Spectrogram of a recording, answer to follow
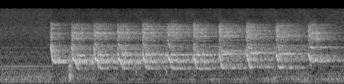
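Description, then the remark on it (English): A young hen turkey gives a quick series of about ten high-pitched, fast yelps, evenly spaced and loud, each note bright and slightly raspy, running steadily for about three seconds with no talking. “High pitch, fast, young hen. Her voice even breaks on her sometimes.”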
